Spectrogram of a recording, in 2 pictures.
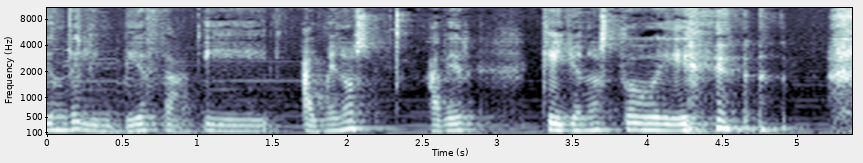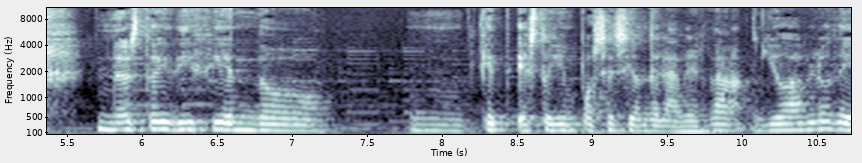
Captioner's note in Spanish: risas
